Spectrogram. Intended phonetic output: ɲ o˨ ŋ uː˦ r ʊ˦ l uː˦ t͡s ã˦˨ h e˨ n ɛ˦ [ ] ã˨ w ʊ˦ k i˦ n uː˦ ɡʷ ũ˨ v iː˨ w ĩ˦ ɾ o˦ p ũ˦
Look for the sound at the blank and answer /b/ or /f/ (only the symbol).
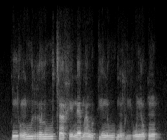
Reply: b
